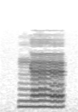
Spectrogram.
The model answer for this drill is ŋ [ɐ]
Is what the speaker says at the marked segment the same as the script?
no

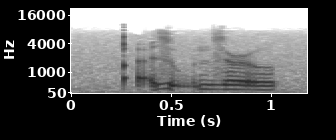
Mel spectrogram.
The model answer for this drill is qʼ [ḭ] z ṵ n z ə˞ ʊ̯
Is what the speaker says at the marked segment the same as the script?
no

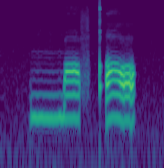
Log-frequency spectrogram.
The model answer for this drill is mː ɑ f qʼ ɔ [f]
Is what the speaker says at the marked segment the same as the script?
no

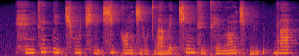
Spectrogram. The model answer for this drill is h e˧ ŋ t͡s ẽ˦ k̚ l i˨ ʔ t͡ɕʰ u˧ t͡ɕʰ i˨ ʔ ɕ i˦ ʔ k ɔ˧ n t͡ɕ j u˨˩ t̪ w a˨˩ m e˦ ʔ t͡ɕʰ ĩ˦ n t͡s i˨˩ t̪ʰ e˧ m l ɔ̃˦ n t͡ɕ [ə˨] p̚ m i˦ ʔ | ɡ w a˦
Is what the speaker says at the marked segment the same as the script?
yes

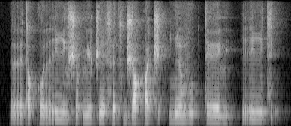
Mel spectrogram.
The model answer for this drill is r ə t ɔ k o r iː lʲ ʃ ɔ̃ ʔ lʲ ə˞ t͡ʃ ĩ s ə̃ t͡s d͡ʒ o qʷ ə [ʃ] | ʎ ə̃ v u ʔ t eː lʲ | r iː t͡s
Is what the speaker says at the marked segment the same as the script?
no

